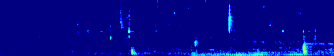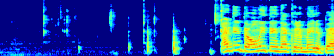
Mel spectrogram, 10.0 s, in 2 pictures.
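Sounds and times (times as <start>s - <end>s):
person chewing food: 0.0s - 8.4s.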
